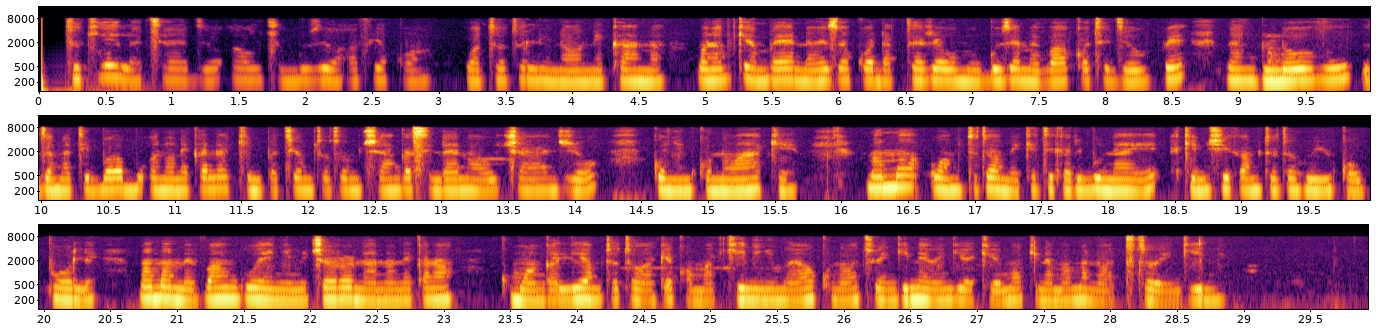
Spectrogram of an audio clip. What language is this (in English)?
Swahili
